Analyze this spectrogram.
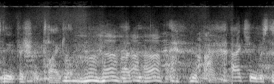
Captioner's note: laughs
